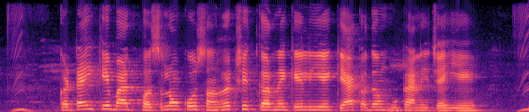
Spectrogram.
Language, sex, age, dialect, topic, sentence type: Hindi, female, 51-55, Marwari Dhudhari, agriculture, question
